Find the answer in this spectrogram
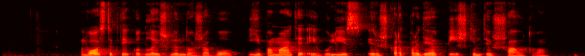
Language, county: Lithuanian, Utena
